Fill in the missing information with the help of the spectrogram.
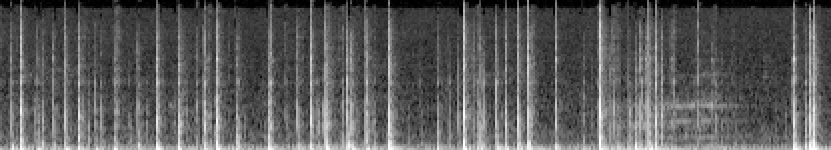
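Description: A small, hollow white cardboard box lying flat on a wooden table is tapped quickly with the fingertips and short nails of both hands. The result is a steady patter of dozens of soft, dull, low-pitched knocks that die away instantly, with a brief scratchy stretch near the end before a final cluster of taps.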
